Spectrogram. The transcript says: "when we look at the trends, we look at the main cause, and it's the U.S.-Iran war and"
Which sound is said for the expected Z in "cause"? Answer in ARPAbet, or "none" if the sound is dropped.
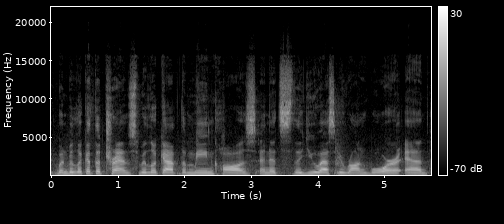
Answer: Z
